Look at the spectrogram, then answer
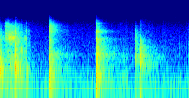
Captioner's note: thumping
